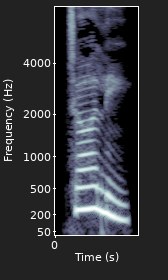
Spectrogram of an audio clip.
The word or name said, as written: ಛಲಿ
